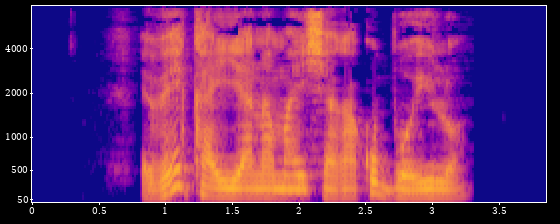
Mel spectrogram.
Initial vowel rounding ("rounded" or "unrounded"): unrounded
